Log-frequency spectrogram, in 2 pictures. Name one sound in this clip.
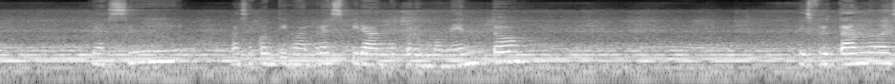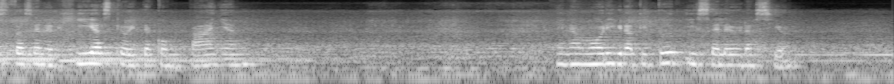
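A young woman speaks softly and calmly, close to the microphone.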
